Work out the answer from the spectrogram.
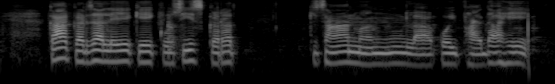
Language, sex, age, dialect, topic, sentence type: Chhattisgarhi, male, 60-100, Western/Budati/Khatahi, agriculture, statement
